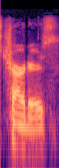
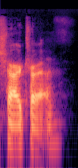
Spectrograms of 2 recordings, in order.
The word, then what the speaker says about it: Chartres: It's Charters, is how you say it. – Charters, okay. So I made it more difficult than it was. – It actually, well, in France is Chartres, and of course in New Orleans we say everything wrong, so it's Charters here.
